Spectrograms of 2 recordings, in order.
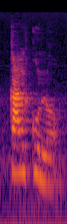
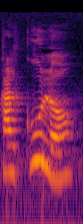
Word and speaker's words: cálculo: Ends in a vowel. Emphasis should be in this area. Cálculo. Cálculo. It's not calculo. If we stress this syllable, it would be calculo. It's cálculo. Breaks the rule. You want an accent mark there.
